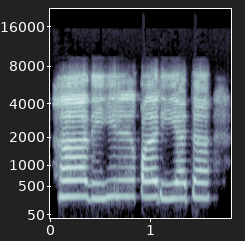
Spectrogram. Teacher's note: ذال ہم باریک نرمی سے ادا کریں گے · لام یہاں پر لام قمریہ ہے، ظاہر کر کے پڑھیں گے ، قاف ہم نے پورا ادا کرنا ہے، ہیوی لیٹر ہے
